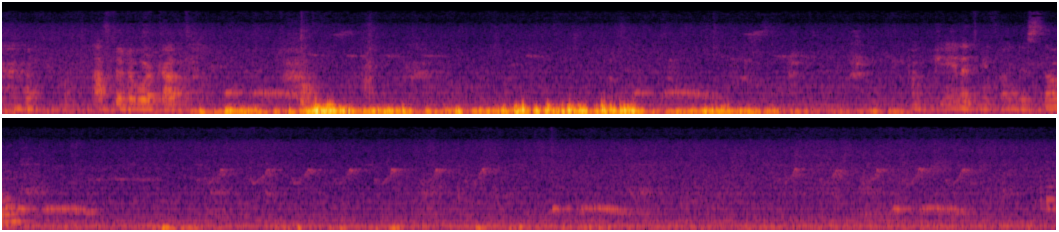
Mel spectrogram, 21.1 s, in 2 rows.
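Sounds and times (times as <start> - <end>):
soft low thumps: 2.1 - 6.4
bird chirping: 11.0 - 16.9, 18.4 - 20.4.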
